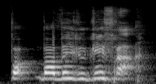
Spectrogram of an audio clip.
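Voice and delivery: high, loud, stammered question; frightened. A narrator's reading. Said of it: "han så mægtig bange ud".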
